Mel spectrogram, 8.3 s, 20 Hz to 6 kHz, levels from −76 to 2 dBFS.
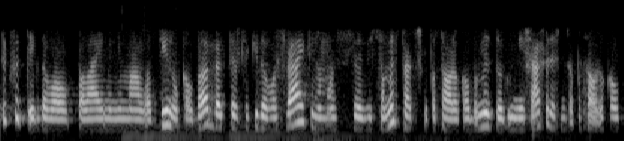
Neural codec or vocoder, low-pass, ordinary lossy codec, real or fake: none; 5.4 kHz; AAC, 32 kbps; real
